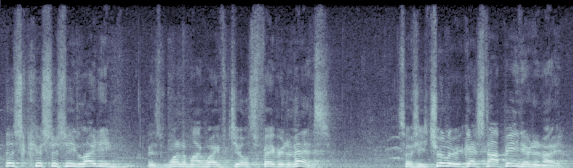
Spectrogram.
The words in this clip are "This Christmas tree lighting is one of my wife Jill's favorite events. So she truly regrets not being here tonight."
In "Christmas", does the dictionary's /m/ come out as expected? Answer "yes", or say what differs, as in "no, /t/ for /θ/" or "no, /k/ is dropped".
no, /m/ is dropped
